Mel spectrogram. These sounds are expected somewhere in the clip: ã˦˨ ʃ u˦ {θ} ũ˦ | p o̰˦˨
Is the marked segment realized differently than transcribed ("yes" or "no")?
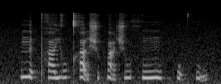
no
